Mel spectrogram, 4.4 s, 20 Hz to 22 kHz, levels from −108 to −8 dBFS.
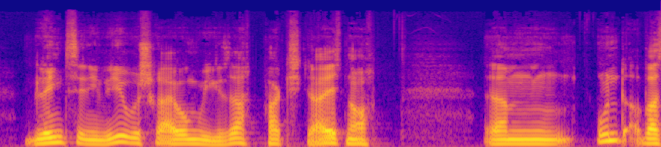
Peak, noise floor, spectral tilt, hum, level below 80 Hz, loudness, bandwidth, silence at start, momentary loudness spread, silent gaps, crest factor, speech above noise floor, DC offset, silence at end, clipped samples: -2 dBFS; -56 dBFS; -7.5 dB/octave; none; -52 dBFS; -20 LUFS; 11.5 kHz; 0.15 s; 6 LU; none; 18 dB; 37 dB; under 0.1%; 0 s; under 0.1%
